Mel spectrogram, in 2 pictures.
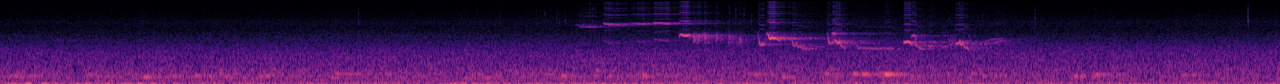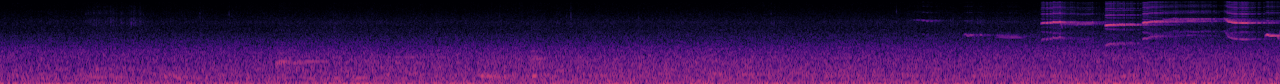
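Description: Birds chirp and sing in bursts over a steady, broad outdoor hiss in a mid-mountain valley, with a cluster of calls early on and another near the end, with no voices.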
